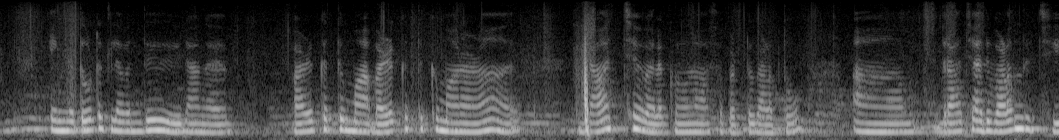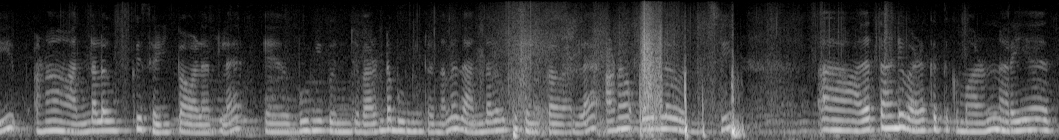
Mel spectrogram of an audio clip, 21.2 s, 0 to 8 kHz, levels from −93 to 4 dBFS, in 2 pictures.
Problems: background sounds at intervals, low volume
